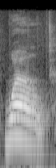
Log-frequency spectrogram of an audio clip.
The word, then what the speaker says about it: world: pronouncing a for all of these words word world work if you pronounce or especially for this last one walk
